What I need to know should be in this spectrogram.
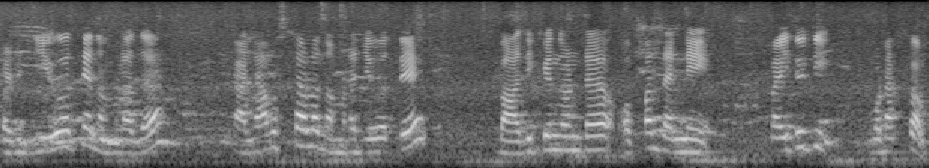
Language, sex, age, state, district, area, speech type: Malayalam, female, 30-45, Kerala, Kollam, rural, spontaneous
